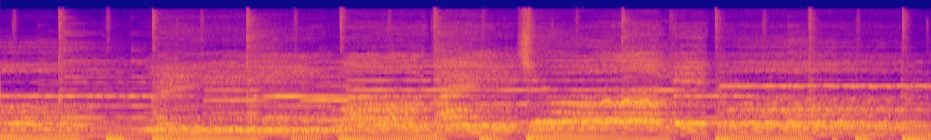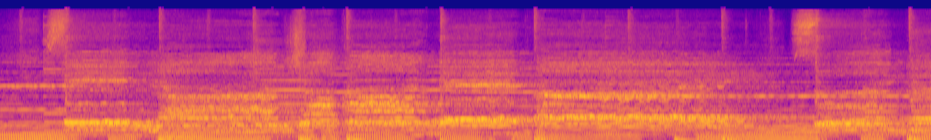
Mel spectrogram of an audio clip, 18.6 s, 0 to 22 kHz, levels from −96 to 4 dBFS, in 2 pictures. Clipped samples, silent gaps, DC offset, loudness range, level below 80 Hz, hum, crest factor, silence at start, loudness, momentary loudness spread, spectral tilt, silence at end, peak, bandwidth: under 0.1%; none; under 0.1%; 3 LU; -28 dBFS; none; 12 dB; 0 s; -17 LUFS; 6 LU; -4.5 dB/octave; 0 s; -4 dBFS; 17 kHz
